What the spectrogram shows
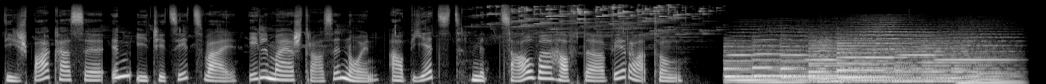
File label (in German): Werbung Reminder; Sparkasse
